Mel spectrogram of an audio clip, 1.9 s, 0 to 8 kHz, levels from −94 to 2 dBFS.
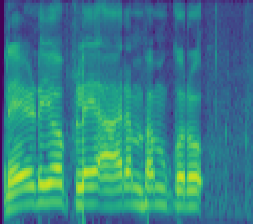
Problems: none marked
